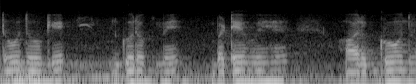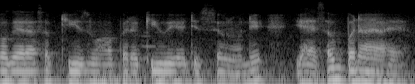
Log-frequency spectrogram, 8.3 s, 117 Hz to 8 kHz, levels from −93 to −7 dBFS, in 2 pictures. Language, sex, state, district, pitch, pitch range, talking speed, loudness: Hindi, male, Uttar Pradesh, Etah, 115 Hz, 110-120 Hz, 175 wpm, -38 LUFS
